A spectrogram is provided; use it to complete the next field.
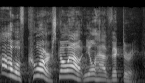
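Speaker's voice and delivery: loud, thick, heavily sarcastic tone. Retelling a prophet's answer to the king: imitating a sarcastic reply. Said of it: "he's really sarcastic".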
